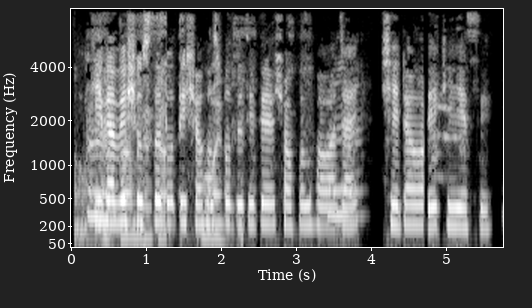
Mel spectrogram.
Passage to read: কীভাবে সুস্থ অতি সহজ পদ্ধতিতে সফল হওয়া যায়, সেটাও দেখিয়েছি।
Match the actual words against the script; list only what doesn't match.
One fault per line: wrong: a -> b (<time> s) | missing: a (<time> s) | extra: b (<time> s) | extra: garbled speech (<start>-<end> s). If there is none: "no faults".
no faults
